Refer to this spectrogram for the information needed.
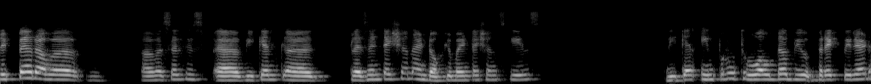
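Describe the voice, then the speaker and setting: A woman with a Marathi accent, moderate pace, and long, frequent pauses. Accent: Indian English, Marathi. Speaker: business analyst, webinar speaker. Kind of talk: webinar talk. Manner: halting, many fillers and restarts.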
